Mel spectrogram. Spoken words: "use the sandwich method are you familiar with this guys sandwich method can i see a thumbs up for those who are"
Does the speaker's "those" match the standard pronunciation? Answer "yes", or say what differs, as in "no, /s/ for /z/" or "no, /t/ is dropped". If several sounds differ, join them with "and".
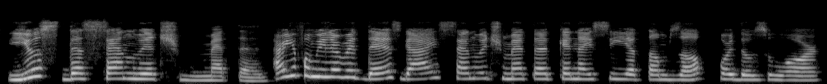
no, /s/ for /z/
